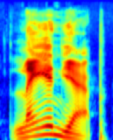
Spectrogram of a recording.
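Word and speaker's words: lagniappe: uh most places here let you see how it's spelled real quick there you go l-a-g-n-i-a-p-p-e and uh if you ask alexa you say hey alexa play the lan yap show that's how you have to say it for her to uh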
